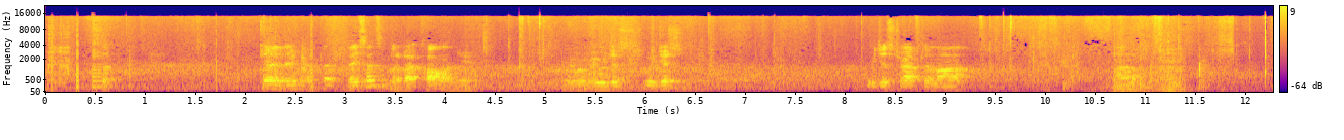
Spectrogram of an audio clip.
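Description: Satin cloth rustles and swishes as it is pulled and gathered.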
